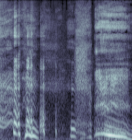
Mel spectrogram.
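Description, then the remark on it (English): A man lets out a series of strained, gravelly groans and grunts, ending in a long, drawn-out guttural moan, fairly loud, a voice imitating a constipated-sounding rap delivery. “Yeah, and you got to sound yeah. like you're constipated.”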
